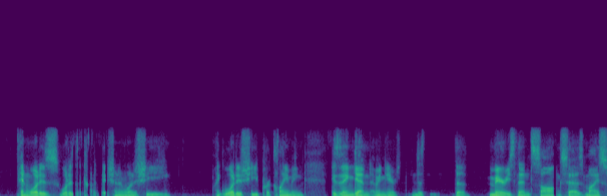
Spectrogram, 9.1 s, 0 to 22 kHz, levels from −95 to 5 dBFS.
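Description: From 1.10 to 1.64 s, between "what is what" and "and what is she", lost AMR speech frames scattered over about 0.5 s cause brief warbles and dips. The decoder repeats stale pitch and vocal tract settings at falling gain, shown as smeared, fading harmonics and notched waveform envelopes. Shorter dropouts follow at 4.92 to 5.13 s, after "is she proclaiming", and at 8.29 to 8.40 s. The surrounding wideband speech fits AMR-WB at about 12.65 kbit/s.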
